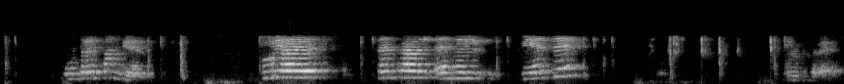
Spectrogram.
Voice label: call recording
